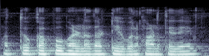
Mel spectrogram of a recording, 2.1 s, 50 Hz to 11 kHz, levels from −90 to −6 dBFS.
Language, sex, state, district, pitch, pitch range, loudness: Kannada, male, Karnataka, Bidar, 135 Hz, 130-140 Hz, -16 LUFS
